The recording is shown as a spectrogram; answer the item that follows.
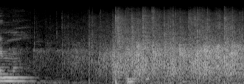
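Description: Audience applause, starting about a second in and continuing steadily.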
